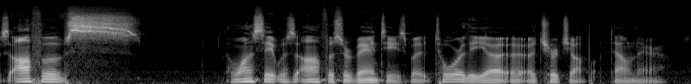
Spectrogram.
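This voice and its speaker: This man talks at a moderate pace in an American accent, his pitch fairly low and his intonation fairly even. His tone is bright and sharp. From Metro Detroit, Michigan. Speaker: TV station creative director. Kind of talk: casual chat.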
